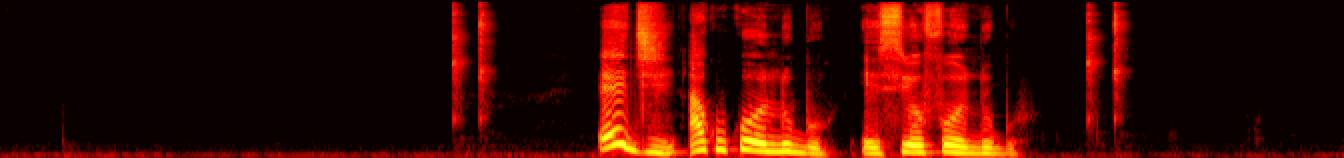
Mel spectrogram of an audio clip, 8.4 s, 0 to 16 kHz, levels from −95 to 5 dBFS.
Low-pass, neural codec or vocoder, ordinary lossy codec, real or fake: 14.4 kHz; none; MP3, 96 kbps; real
